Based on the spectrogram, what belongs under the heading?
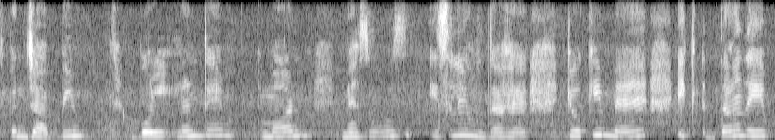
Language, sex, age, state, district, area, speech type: Punjabi, female, 18-30, Punjab, Kapurthala, urban, spontaneous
